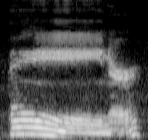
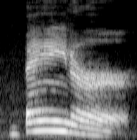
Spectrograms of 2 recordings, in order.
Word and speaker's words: Boehner: away John Boehner and that is pronounced Baner Baner I don't know why the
